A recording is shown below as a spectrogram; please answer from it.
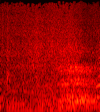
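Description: Paddle wheel of a steam riverboat churning the water, a steady rushing splash, with a low steady hum underneath.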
